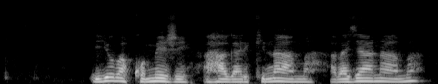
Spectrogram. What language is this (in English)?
Kinyarwanda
